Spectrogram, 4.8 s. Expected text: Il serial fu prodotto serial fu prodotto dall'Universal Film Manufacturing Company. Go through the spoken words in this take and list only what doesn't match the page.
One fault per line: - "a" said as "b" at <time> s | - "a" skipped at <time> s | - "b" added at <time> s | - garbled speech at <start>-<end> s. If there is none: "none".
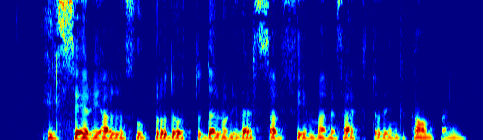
- "serial fu prodotto" skipped at 2.0 s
